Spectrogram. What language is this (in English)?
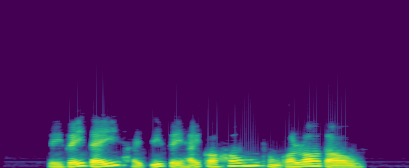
Cantonese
